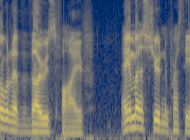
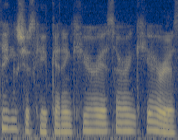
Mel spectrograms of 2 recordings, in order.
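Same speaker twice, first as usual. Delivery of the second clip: very soft, very quiet put-on girl voice; 14 dB quieter than usual. Giving the characters different voices, the speaker tries out a girl voice. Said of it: "how do I do a girl voice again?".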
